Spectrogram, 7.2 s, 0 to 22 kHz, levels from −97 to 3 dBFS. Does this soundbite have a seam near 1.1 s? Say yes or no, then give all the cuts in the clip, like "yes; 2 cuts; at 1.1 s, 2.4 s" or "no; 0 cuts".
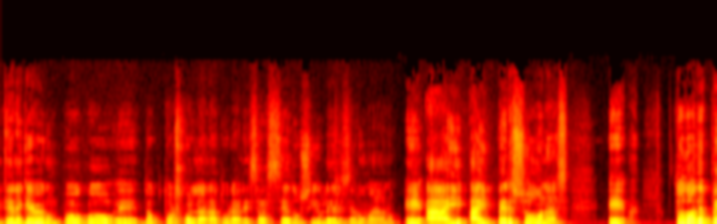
no; 1 cut; at 4.0 s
